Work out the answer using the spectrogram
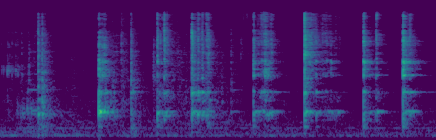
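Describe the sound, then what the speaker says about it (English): Chopped tomato bruschetta ingredients are stirred together in a bowl, making about eight close, rhythmic scraping and clattering strokes with short pauses between them. No voices are heard. "Now we mix all the ingredients together."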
